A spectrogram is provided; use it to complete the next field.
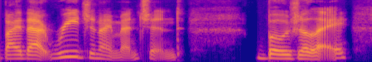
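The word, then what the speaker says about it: Beaujolais: that region I mentioned Bal which looks nothing like how I'm saying it right now it is b e a u j o l a i s so look for that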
